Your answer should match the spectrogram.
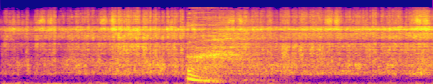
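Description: Granary weevil larvae in the third or fourth larval stage, two weeks older than young larvae, chew inside a grain kernel almost without pause, making a dense, nonstop stream of dry crackling clicks at steady loudness. A single brief falling tone sweeps through about halfway.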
